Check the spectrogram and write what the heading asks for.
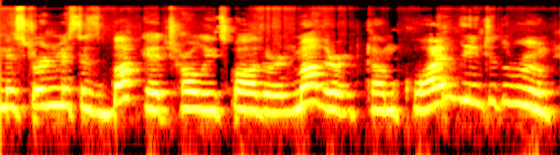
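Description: Reading a children's book to her audience, a high-voiced woman performs distinct character voices, often restarts lines, and drops casual asides to listeners. The audio is poor.

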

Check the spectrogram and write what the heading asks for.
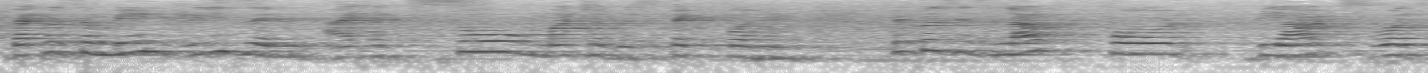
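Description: A woman in her thirties with a South Indian accent, giving an expressive, emphatic tribute speech with anecdotes into a handheld microphone. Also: fairly high pitch. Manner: expressive, emphatic, repeating words for stress. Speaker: speaker giving a tribute, a dancer. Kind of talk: heartfelt public speech with anecdotes. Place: indoor hall, speaking to an audience. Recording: very echoey room, clear background noise.

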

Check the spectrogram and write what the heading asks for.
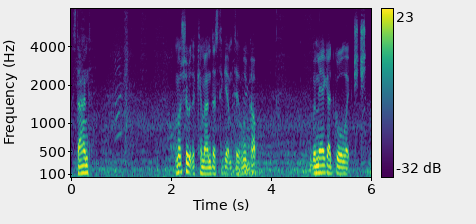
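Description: Speaking at medium pitch and a moderate pace in a steady tone, a broad-accented Scottish sheep farmer in his thirties vlogs casually in an open farm field. He addresses a child and his sheepdog while holding an action camera at arm's length, with outdoor field noise around him.

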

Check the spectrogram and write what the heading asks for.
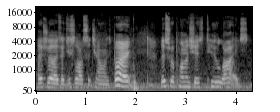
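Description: A woman's voice: medium pitch, moderate pace, background noise. A young woman casually commenting on funny videos, bursting into shrieks and then muttering to herself. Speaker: YouTuber reacting to videos.

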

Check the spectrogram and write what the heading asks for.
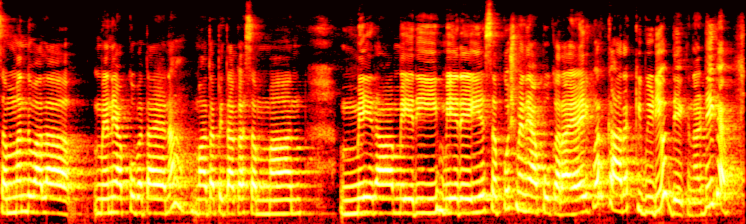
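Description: In an exam-prep lesson, a woman teaches grammar in a high, dark voice with fairly even intonation, taking her time over each example sentence. She explains patiently and finishes with a quick check that students are following. The recording is muffled, with a noticeable room echo.

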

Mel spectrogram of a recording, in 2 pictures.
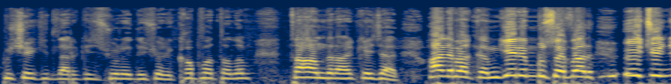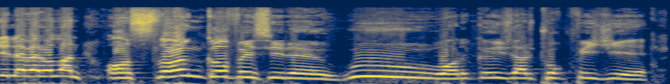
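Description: A man hosting a Minecraft role-play video, energetic and constantly addressing viewers. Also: high-pitched, fast talker, hardly any pauses, dry recording, faint music behind. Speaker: host.

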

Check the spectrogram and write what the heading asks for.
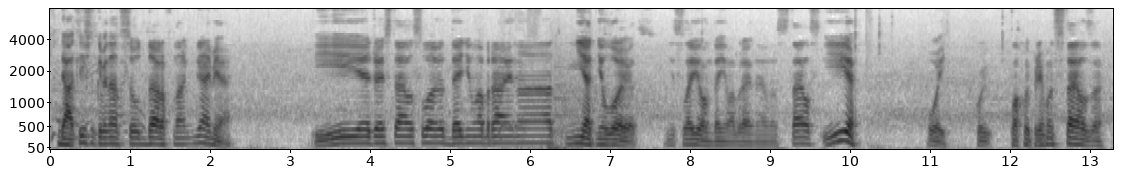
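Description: A man's voice: medium pitch, moderate pace, fairly bright tone, a little hiss or hum. A man commentating his own gameplay like a casual wrestling commentator, teasing and goading the wrestlers as he goes.

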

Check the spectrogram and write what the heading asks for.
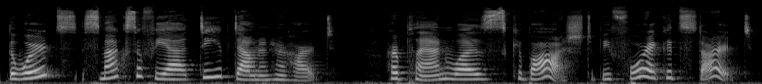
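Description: A woman reading a children's picture book aloud in a dramatic, measured, expressive way. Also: a little high. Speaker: children's storytime reader.

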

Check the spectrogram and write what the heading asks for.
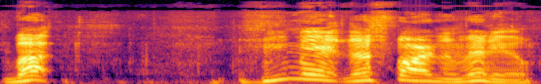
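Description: Higher-pitched man chatting while eating. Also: sing-song, moderate pace, fairly bright tone, slightly rough, no echo, dull audio. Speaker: food vlogger. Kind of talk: casual mukbang chat to camera. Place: inside a parked car. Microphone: phone or camera at arm's length.

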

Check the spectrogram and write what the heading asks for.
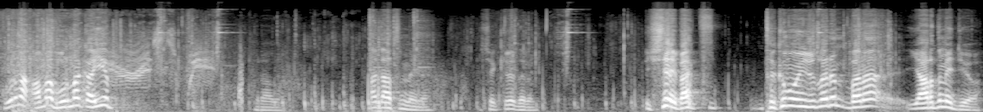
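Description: A young man from Turkey giving lively gameplay commentary as a YouTuber, excitable, swearing and laughing often. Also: high voice, moderate pace, pauses often, a little hiss or hum. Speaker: gaming YouTuber.

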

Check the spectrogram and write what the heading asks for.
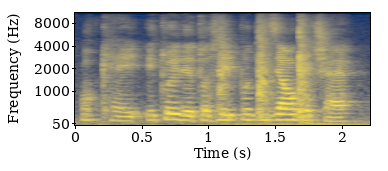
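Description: A man's voice: steady tone, fast. A young man talks in an agitated, rambling way, his voice leaping up whenever he gets flustered. The room rings with echo, and a faint hiss sits under the voice. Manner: agitated, rambling, pitch jumps high when flustered. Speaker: boyfriend pranked by partner. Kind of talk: casual couple chat. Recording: echoey room, faint noise.

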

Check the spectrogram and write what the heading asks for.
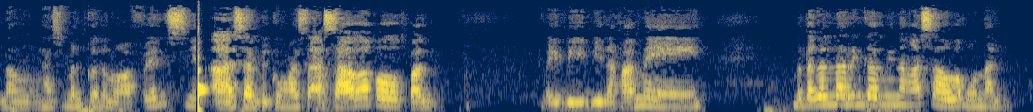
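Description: A woman's voice: mid-range voice, normal speed, very noisy. A Filipino woman vlogger telling a personal story to her viewers in a casual, chatty way, laughing often and trailing her phrases with fillers.

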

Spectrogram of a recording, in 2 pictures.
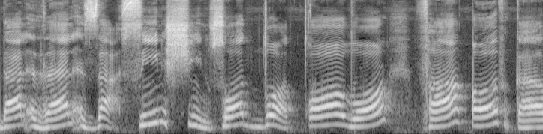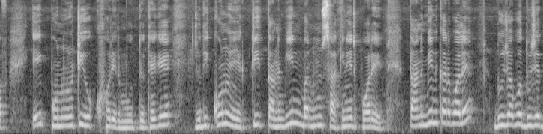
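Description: A man with a Bangladeshi Bengali accent teaching Quran reading, spelling out letters and vowel marks, then chanting the words slowly in a higher tone. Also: dark tone. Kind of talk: step-by-step recitation lesson.

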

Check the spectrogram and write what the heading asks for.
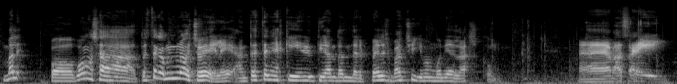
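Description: Young man, excitable streamer, swears and laughs, faint music behind. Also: on the high side, fairly quick. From Spain. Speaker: Minecraft streamer. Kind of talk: casual gameplay stream commentary.

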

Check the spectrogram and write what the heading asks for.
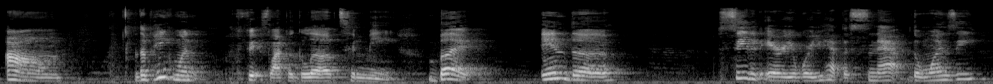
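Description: A woman's voice: mid-range voice, slightly rough. A young woman chatting casually to her viewers in a vlog from a store, using informal slang. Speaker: vlogger. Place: store and mall, indoors.

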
